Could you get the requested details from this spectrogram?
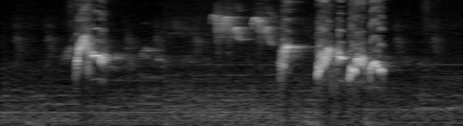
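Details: Red-whiskered bulbul song meant to excite caged birds and teach chicks; a slurred whistle, then softer high notes, ending in a quick run of bright falling whistles.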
